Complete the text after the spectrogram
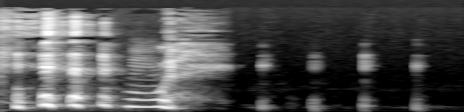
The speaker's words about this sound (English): Oh, sorry, just trying to stifle a cough.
